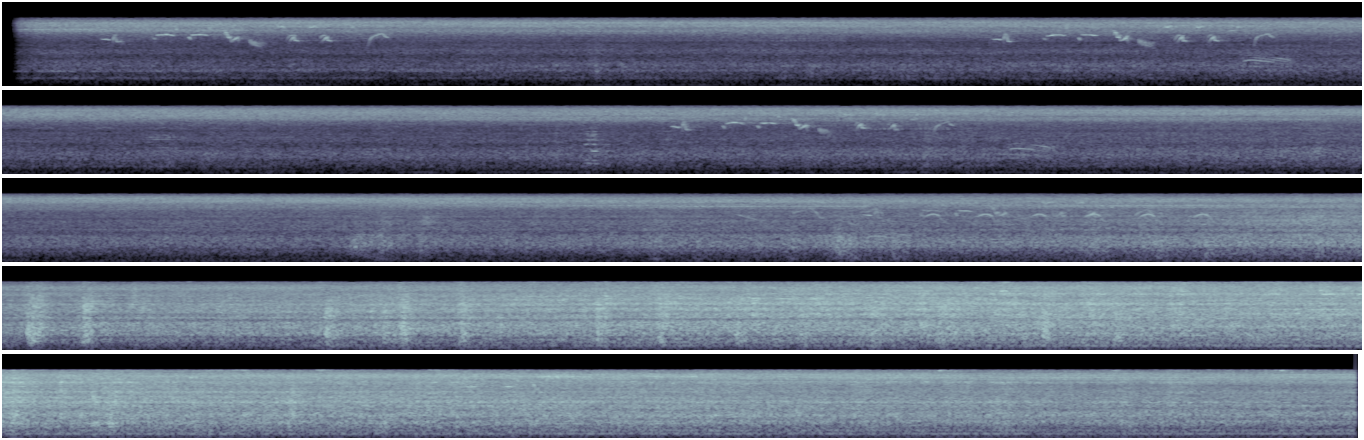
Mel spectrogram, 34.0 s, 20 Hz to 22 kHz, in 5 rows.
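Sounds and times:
diesel railcar engine: 0.1s - 33.9s
train wheels clicking on rails: 2.5s - 6.4s, 9.6s - 33.9s
birds chirping: 17.1s - 19.9s, 29.3s - 30.2s.

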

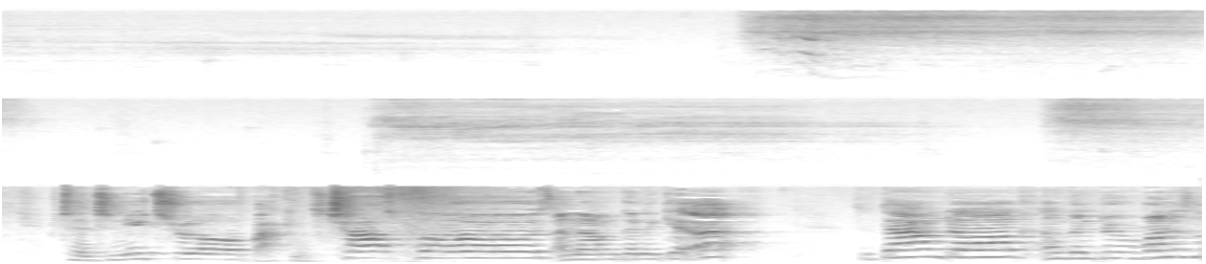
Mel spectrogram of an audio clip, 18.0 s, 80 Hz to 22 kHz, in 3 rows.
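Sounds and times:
woman breathing slowly: 0.0s - 6.7s, 7.6s - 12.3s, 15.9s - 16.3s.

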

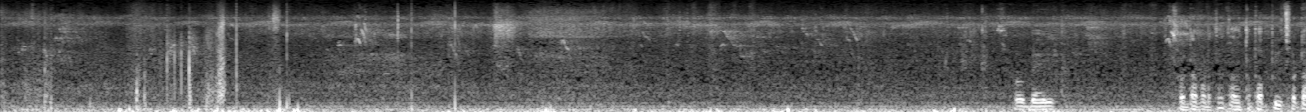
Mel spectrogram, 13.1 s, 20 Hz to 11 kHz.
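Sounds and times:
bird chirps: 0.0s - 13.0s
insect drone: 0.0s - 13.0s
wind rumble on microphone: 1.1s - 10.4s.

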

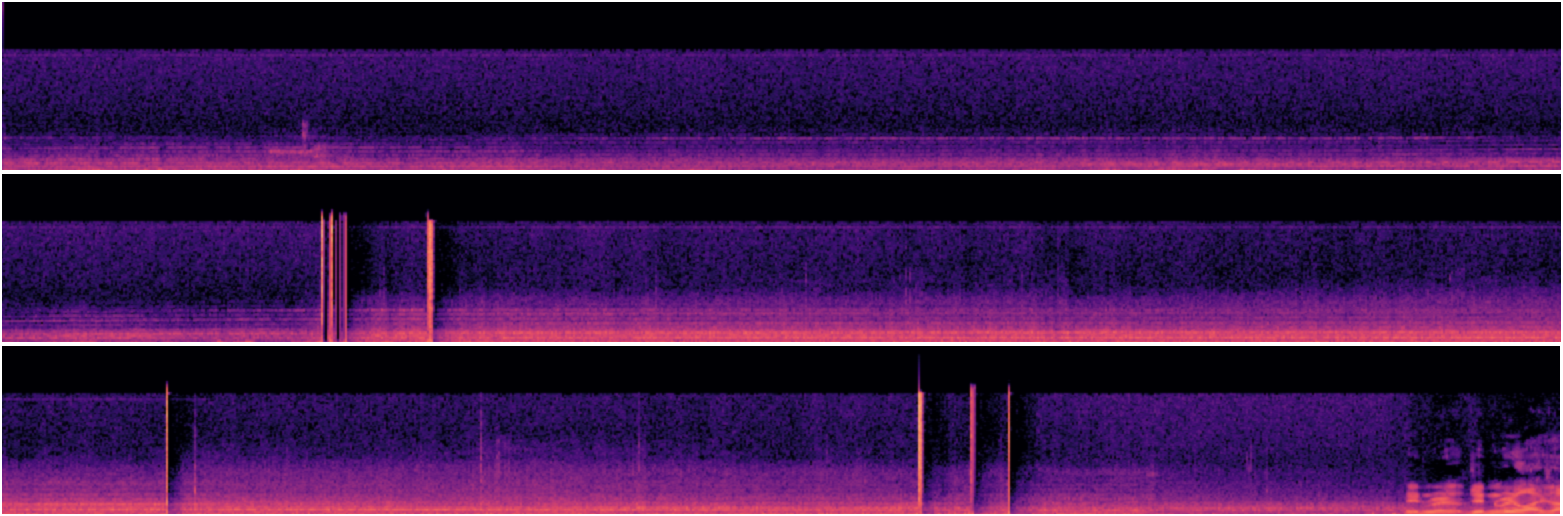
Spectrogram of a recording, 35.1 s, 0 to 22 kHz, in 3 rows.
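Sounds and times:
electric motor whining: 0.0s - 34.7s
wind rushing on microphone: 0.0s - 35.0s
sharp clicks: 14.1s - 14.3s.

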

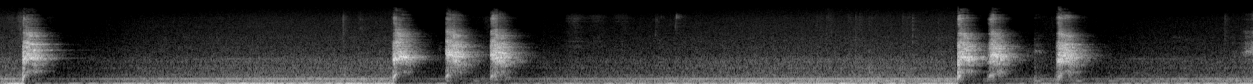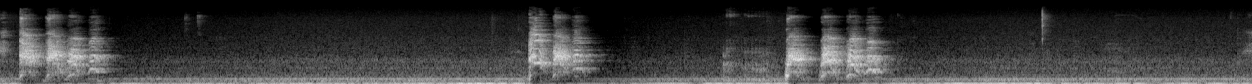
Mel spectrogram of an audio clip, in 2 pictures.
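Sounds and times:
small dog barking: 0.2s - 0.7s, 3.9s - 5.4s, 9.6s - 11.1s, 12.6s - 13.8s, 17.8s - 18.6s, 19.8s - 21.6s.

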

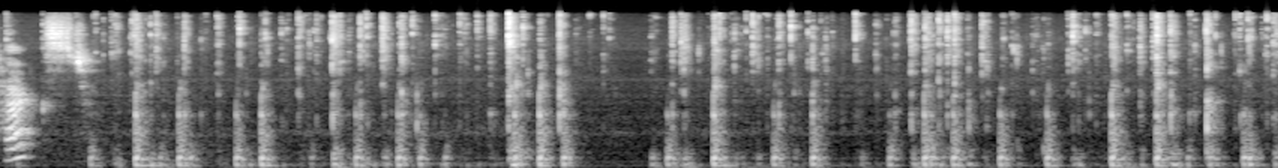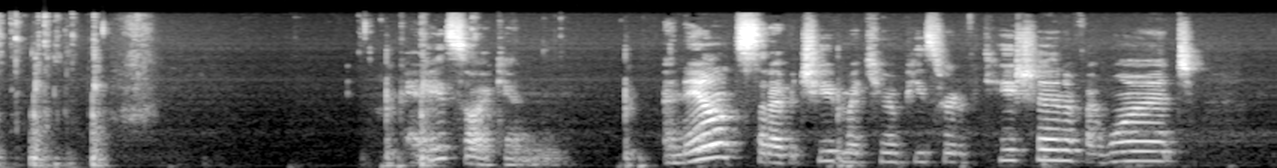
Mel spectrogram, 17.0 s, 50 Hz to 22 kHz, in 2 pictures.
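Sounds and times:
computer keyboard typing: 0.6s - 9.3s.

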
